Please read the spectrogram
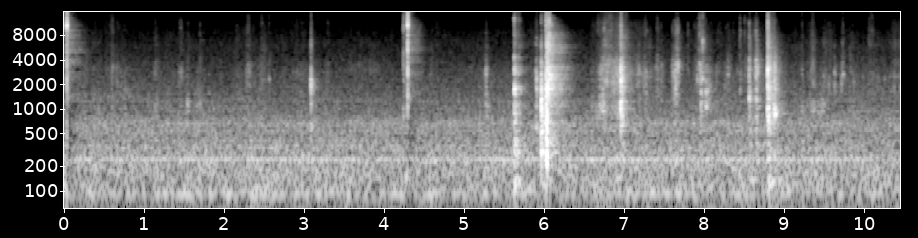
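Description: Scissors snipping a grosgrain ribbon end with a sharp snip right at the start, followed by scattered light clicks, taps and paper rustles as the card-stock holder and tools are handled on the table, busiest around the middle.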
